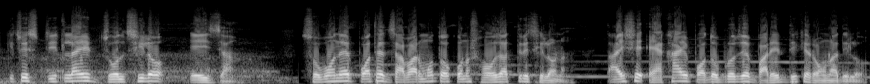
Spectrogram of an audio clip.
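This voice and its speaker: A man narrating a scripted ghost story in a measured, suspenseful way. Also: mid-range voice, a little mellow. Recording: music bed under the voice. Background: background music.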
